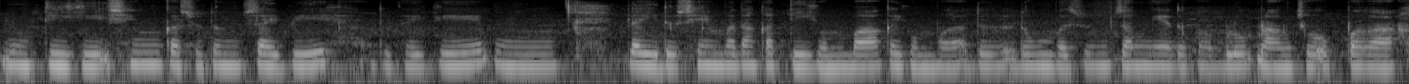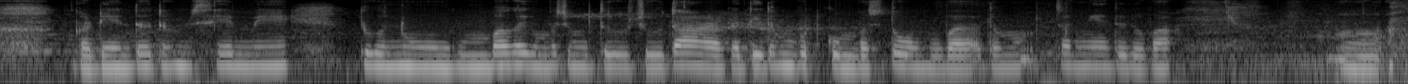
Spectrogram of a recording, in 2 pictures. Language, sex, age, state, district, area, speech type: Manipuri, female, 18-30, Manipur, Kakching, rural, spontaneous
